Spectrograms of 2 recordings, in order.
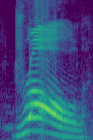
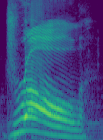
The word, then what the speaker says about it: drawl: You drop your chin, you drop your jaw. That's how you make the sound properly. Again, after me, aw. Excellent. Now remember the L real quick, the L sound at the end of the word. Remember to make the L sound properly. All you're going to do is make sure your tongue touches the roof of your mouth. So L. Excellent. So together, all. Excellent. Now after me, the entire word. Here we go. After me, drawl. Excellent. Last time, drawl.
